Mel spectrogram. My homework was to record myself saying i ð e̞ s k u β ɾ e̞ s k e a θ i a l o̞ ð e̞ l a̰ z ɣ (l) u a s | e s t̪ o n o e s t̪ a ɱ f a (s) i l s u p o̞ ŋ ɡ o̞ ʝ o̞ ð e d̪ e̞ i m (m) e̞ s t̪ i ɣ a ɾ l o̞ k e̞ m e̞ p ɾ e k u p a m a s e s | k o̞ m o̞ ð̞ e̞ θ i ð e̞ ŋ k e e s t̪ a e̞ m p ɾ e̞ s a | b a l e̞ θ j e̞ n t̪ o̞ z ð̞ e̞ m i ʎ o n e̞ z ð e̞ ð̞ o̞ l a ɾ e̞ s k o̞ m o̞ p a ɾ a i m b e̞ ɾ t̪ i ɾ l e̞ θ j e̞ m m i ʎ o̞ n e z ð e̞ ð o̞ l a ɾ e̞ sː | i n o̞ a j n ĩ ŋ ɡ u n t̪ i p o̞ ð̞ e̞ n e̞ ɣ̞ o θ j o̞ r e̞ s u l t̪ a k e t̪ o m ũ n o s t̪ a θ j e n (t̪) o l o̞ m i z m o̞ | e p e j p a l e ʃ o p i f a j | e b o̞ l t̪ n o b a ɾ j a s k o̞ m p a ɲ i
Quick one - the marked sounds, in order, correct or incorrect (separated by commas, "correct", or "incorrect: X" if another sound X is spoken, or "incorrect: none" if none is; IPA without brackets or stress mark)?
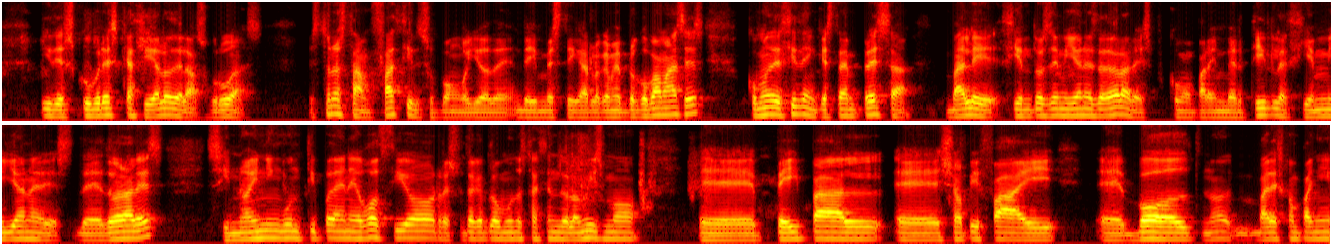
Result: incorrect: ɾ, incorrect: θ, incorrect: b, incorrect: d̪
